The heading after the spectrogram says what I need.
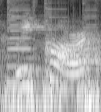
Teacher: pronouncing the word record with stress on the first syllables, record, indicate a noun, whereas stressing the second syllables, record, makes it a verb.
